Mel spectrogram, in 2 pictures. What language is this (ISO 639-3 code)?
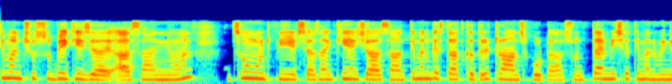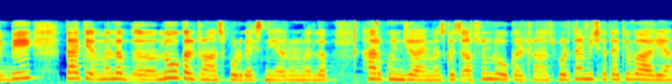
kas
